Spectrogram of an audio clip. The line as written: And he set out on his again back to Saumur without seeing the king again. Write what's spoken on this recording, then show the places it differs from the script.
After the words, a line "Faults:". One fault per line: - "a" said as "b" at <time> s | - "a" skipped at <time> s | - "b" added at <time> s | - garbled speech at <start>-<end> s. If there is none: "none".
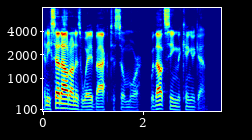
And he set out on his way back to Saumur without seeing the king again.
Faults:
- "again" said as "way" at 0.8 s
